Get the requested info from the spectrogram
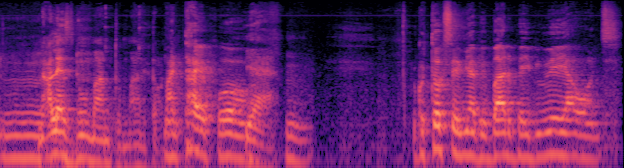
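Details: Adult man who has stammered since birth, with a family history of stammering (grandfather and relatives); describes it as severe, worse on words starting with K or T, and fluent when rapping; stuttering.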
